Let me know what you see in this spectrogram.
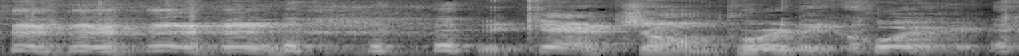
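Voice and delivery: very high, easygoing, super casual California surfer voice. Imitating a man from the Lord of the Rings behind-the-scenes footage, super casual Californian surfer dude. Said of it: "super casual Californian surfer dude".

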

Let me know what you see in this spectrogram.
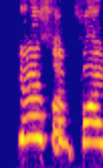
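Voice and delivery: very high voice, giggling through the words. Answering whether you are okay: laughing while talking. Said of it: "I'm laughing because you thought".

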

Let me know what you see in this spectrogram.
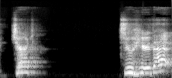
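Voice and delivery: put-on panicked voice. Recalling waking at night to a howling sound and asking him, reenacting past panic. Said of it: "I started kind of like panicking".

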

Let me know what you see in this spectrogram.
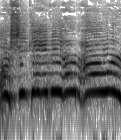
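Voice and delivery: very high, shrill screaming voice. Act out a woman screaming that she was given power, imitating a shrill screaming voice. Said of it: "She's doing like a nice shrilly voice".

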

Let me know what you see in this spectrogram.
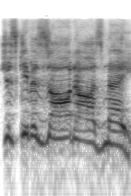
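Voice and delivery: put-on sweet, very high, drawn-out Australian accent. Quoting pirates who made a demand: Australian accent. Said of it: "They did it in a sweet Australian accent".

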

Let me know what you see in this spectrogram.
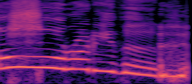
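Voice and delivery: very high, loud, squeaky goofy voice. Recalling doing impressions as a little boy to keep his mom laughing, high-pitched Ace Ventura impression. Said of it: "a high-pitched voice".

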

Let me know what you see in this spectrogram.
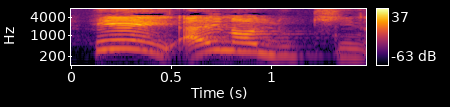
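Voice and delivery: high-pitched, loud shout. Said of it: "Somebody had to shout".

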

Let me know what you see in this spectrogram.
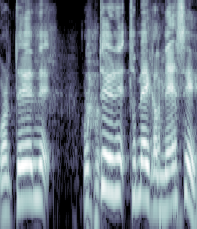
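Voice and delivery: put-on Scottish accent. Retelling the Jurassic Park story, speaker quotes John Hammond, John Hammond Scottish accent. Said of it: "That was a much better Scottish accent".

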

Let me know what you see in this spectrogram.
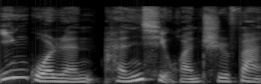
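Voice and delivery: smooth, natural, connected, unbroken phrase.

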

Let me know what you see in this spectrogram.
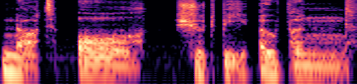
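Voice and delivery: big, grand, weighty, dramatic character voice. Voicing the presence that warns about the box, big booming voice. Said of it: "the big booming voice".

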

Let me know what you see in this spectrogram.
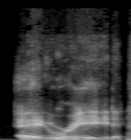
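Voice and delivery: rough, gravelly East Coast accent. Thanked for the character, the speaker shows how he does the Ben Grimm voice. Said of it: "East Coast accent and you get really gravelly".

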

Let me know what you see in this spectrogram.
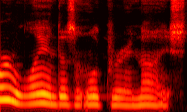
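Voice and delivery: ordinary delivery, nothing marked

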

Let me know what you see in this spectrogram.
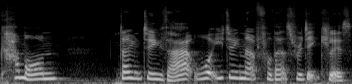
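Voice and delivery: high-pitched shouting. Recalling watching a tv drama, re-enacting shouting at the telly. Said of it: "I was like shouting at the telly going".

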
